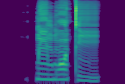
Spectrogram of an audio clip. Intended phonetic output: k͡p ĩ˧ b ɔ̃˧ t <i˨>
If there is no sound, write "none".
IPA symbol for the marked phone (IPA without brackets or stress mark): i˨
